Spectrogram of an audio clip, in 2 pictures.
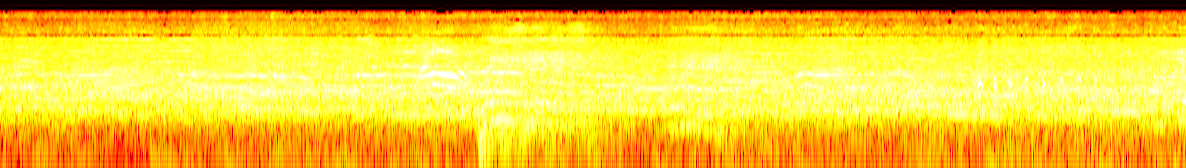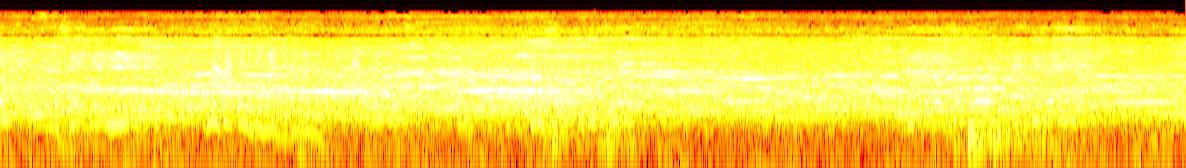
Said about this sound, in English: But watch this clip of Trump getting booed while he's trying to speak. It's actually kind of funny.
